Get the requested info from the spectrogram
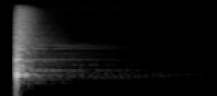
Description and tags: samples in this pack are "percussion"-hits i recorded in a free session, recorded with the built-in mic of the powerbook
drums, snare, unprocessed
